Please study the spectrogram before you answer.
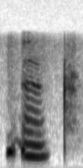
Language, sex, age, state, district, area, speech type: Manipuri, female, 30-45, Manipur, Chandel, rural, conversation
